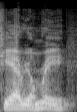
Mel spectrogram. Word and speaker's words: Thierry Henry: The French people are saying it's not pronounced Thierry Henry, it's Thierry Henry.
